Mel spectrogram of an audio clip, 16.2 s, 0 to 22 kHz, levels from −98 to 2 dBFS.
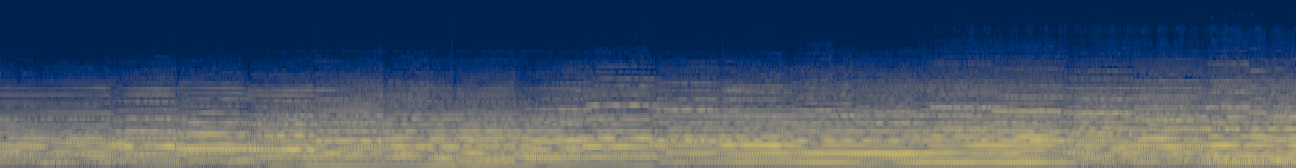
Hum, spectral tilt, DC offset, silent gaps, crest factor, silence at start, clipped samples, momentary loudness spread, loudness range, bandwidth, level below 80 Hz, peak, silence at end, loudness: none; -10 dB/octave; under 0.1%; none; 14 dB; 0 s; under 0.1%; 5 LU; 3 LU; 5.8 kHz; -48 dBFS; -14 dBFS; 0 s; -29 LUFS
